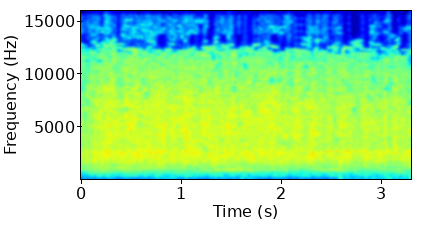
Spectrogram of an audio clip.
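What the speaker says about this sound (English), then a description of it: "huge applause for everyone" Steady, dense applause fills the whole stretch, an even wash of many hands clapping at once with no talking heard over it.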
